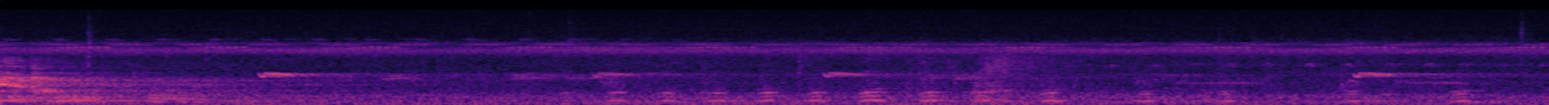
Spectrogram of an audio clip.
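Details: A chacma baboon at night in Northern Tuli Game Reserve, Botswana, gives a sharp alarm bark, typical when a predator is near, followed by soft, rapid low grunts over a steady insect hum.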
